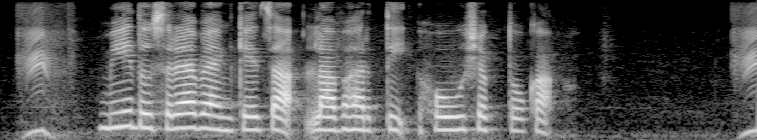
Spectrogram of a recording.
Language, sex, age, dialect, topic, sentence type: Marathi, female, 25-30, Standard Marathi, banking, question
